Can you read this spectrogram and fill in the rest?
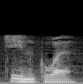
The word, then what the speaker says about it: Cinque: Также буква «U», как английская «W», произносится в данных словах. «Cinque» – «пять».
